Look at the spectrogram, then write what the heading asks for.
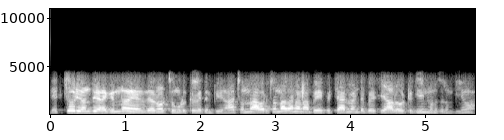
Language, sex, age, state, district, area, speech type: Tamil, male, 18-30, Tamil Nadu, Sivaganga, rural, conversation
